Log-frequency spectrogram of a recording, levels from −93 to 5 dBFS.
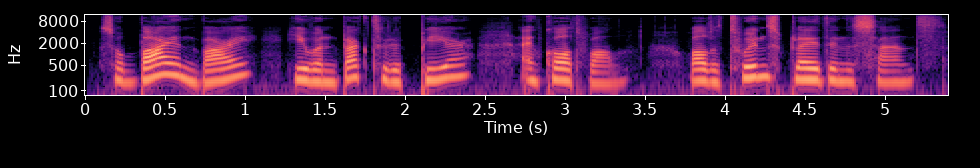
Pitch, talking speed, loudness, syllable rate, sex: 205 Hz, 220 wpm, -19 LUFS, 4.9 syllables/s, female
